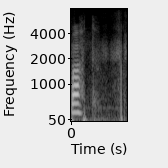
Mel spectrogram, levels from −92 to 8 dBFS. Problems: constant background noise, low volume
